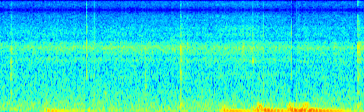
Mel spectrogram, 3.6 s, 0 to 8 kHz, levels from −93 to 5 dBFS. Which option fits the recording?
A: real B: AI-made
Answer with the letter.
A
